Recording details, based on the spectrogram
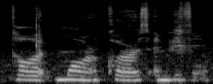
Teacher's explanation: This vowel is in words like thought, more, course, and before. It is an open mid-back rounded vowel.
